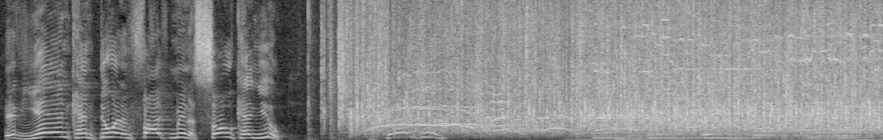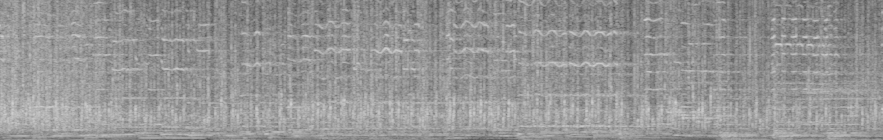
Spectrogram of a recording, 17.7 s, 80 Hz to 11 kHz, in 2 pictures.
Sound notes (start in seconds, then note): 3.3 audience claps and cheers; 8.7 joyful music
